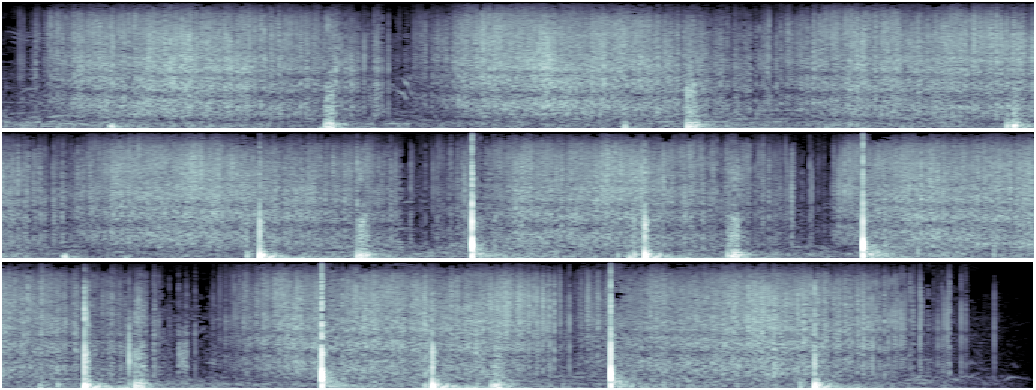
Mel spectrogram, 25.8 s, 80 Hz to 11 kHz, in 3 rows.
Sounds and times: crowd reactions 0.0 - 25.3
Blasts 0.0 - 25.3
sparkles 0.0 - 25.6

